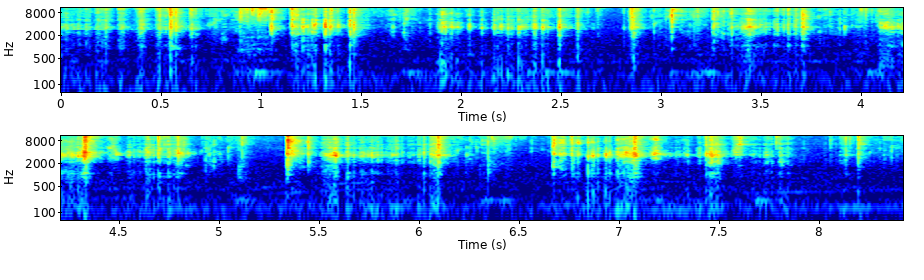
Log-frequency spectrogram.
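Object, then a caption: Bar of soap shaved with a metal blade. A solid, dry pink soap bar is held in the hand while its edges are shaved with a metal box-cutter blade in repeated scraping strokes. Each stroke gives a short, crisp, bright scratch with sharp crackling transients over a soft low rumble, and the brief strokes come in quick, uneven succession.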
